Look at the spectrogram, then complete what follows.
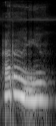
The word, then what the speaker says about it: aranha: E outra palavra, aranha. Um sonzinho mais fraco, certo?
